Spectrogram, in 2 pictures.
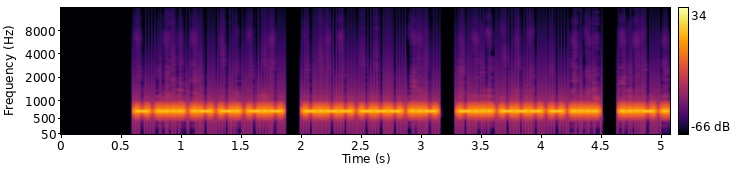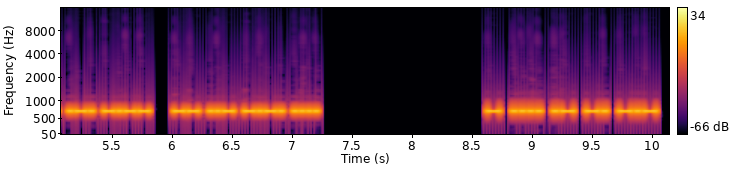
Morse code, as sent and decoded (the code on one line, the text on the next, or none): - .... .- -. -.- / -.-- --- ..- / -... --- - .... / ...- . .-. -.-- / -- ..- -.-. .... / - .... .- -. -.-
THANK YOU BOTH VERY MUCH THANK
